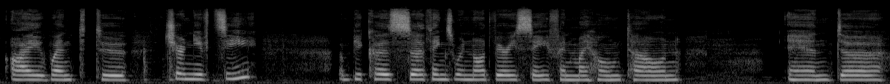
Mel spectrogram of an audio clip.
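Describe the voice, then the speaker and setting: A woman interpreting witness testimony at a hearing into English, halting and pausing often with fillers. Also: mid-range voice, no room sound. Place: interpreter booth at a parliamentary hearing.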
